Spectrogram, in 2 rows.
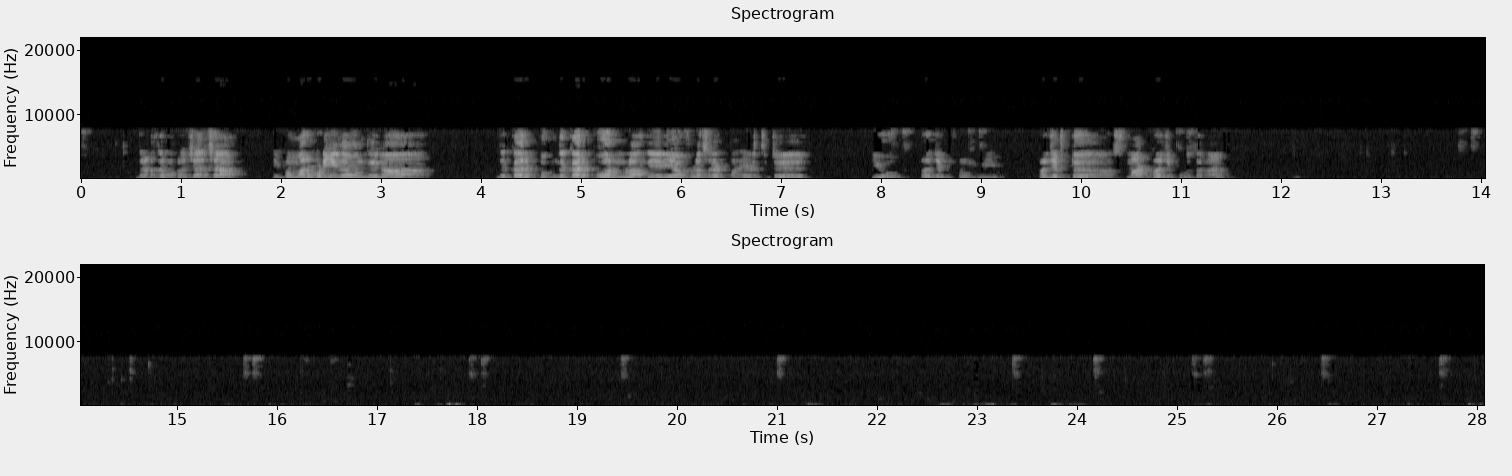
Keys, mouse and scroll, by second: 2.4 alt+a, 3.1 l, 3.6 l, 4.1 l, 6.4 click, 7.1-7.7 scroll down 1, 9.4 u, 10.3 s, 14.7 g, 17.3 s, 21.2 click, 25.0 s, 27.8 click.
